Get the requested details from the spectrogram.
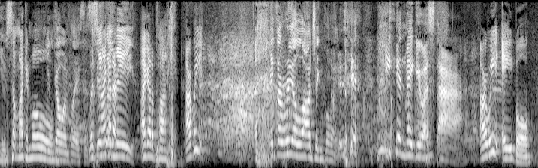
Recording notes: Live, from MaxFunCon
